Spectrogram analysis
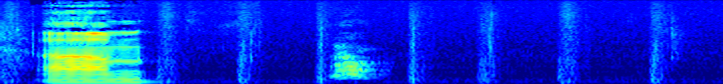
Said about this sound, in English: that was a loud squeal or whatever noise the dog makes.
